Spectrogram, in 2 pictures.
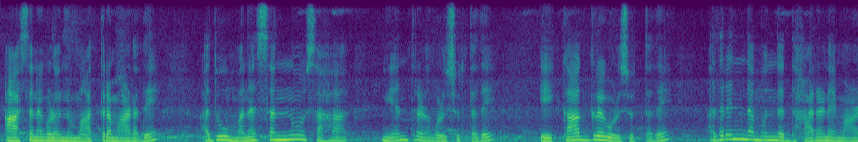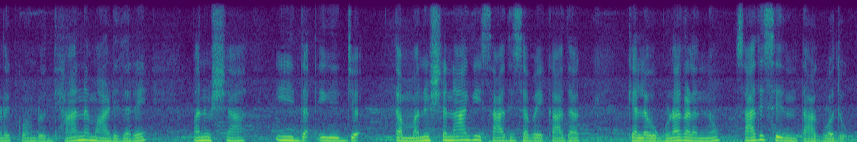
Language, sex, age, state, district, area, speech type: Kannada, female, 60+, Karnataka, Dharwad, rural, spontaneous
